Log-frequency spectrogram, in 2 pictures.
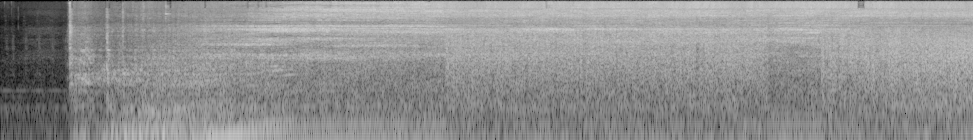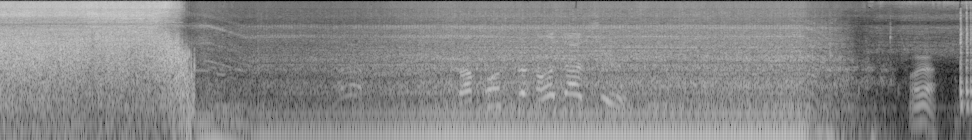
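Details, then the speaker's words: Diesel air compressor after checking diesel fuel line and injection pump: fires promptly, steady low drone, then settles to a lower even speed until shutdown; healthy normal start and run. "Voilà. Là, il est excellent. Je vais ouvrir sans faire accent. Voilà. Et là, je peux démarrer. Pas de problème."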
